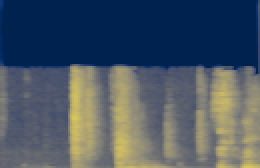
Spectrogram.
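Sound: door being shut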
